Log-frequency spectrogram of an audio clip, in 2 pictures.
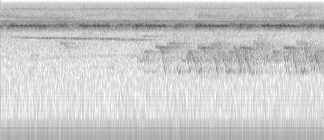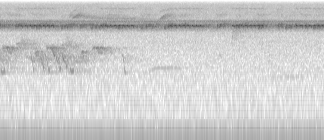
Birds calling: Screaming Piha (Lipaugus vociferans), unidentified bird, Buff-breasted Wren (Cantorchilus leucotis), Amazonian Grosbeak (Cyanoloxia rothschildii), Thrush-like Wren (Campylorhynchus turdinus), Russet-backed Oropendola (Psarocolius angustifrons)

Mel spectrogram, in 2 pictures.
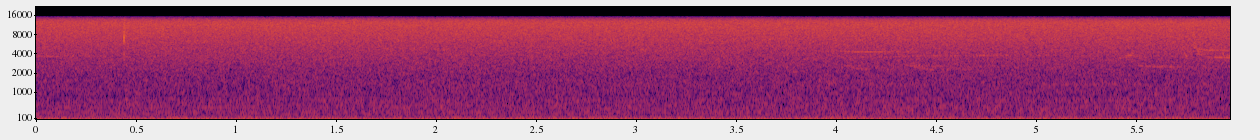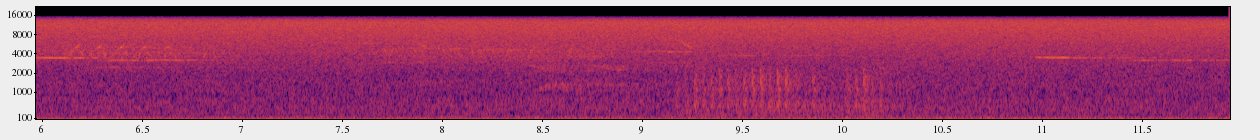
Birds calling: Black-capped Chickadee (Poecile atricapillus), unidentified bird

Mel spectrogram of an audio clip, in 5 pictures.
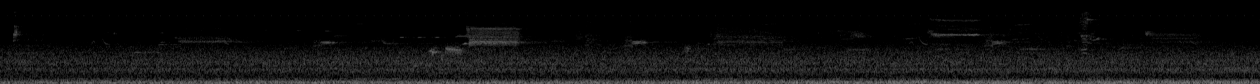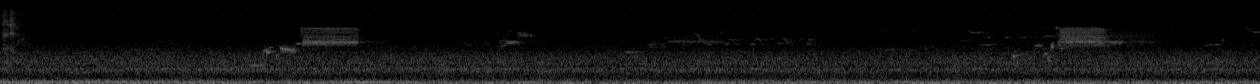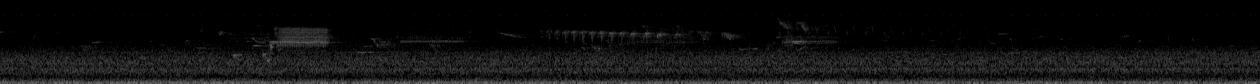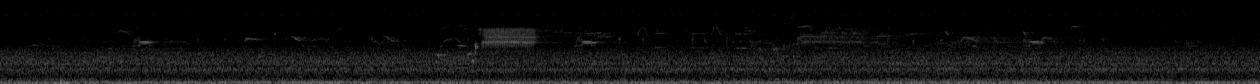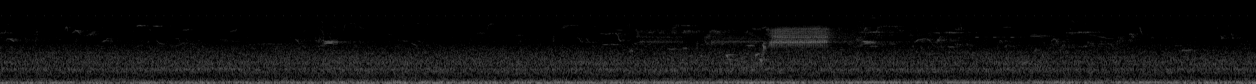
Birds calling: Common Grackle (Quiscalus quiscula), Red-winged Blackbird (Agelaius phoeniceus), Song Sparrow (Melospiza melodia), Swamp Sparrow (Melospiza georgiana), Gray Catbird (Dumetella carolinensis), American Robin (Turdus migratorius), Baltimore Oriole (Icterus galbula)

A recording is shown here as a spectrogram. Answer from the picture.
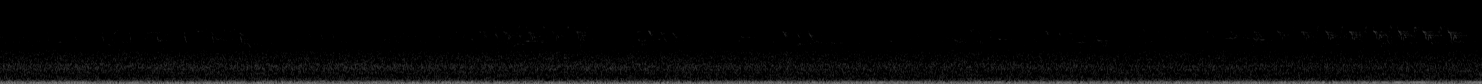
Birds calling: Ovenbird (Seiurus aurocapilla), American Goldfinch (Spinus tristis)

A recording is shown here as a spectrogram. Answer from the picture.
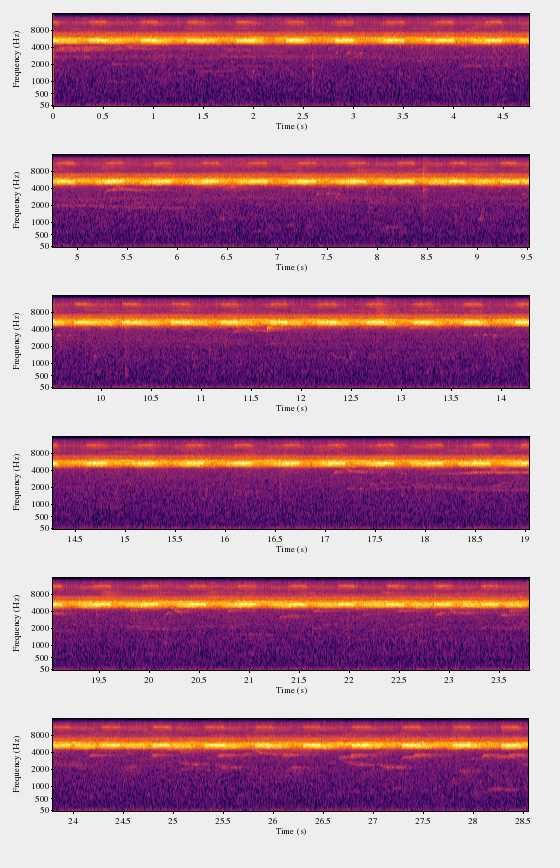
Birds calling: Hauxwell's Thrush (Turdus hauxwelli), Screaming Piha (Lipaugus vociferans), Black-faced Antthrush (Formicarius analis), unidentified bird, Piratic Flycatcher (Legatus leucophaius), Gray Antbird (Cercomacra cinerascens)

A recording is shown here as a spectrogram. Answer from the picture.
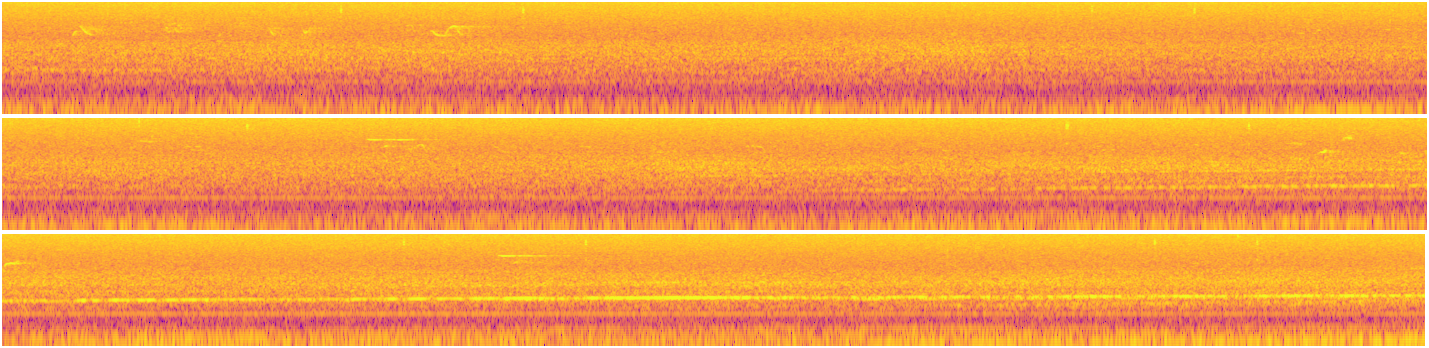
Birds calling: Red-eyed Vireo (Vireo olivaceus)

